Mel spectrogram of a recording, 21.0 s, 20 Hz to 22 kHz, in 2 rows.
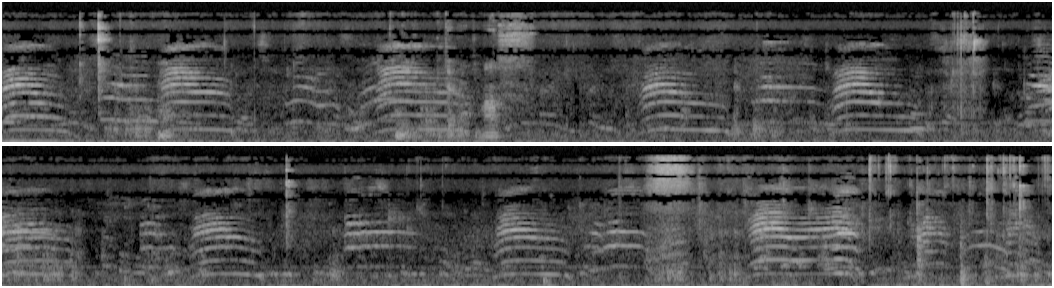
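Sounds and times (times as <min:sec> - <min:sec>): cats meowing: 0:00.0 - 0:04.8, 0:06.4 - 0:09.2, 0:10.2 - 0:13.2, 0:13.8 - 0:21.0.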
